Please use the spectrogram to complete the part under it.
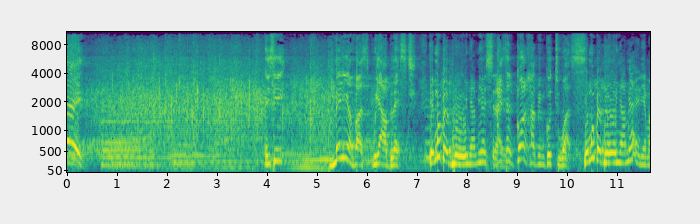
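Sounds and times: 
audience clapping: 0.0s - 6.9s
speech: 4.0s - 11.6s.

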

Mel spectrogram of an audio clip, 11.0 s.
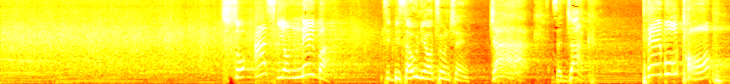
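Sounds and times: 
audience clapping: 0.0s - 6.8s
speech: 3.3s - 5.1s, 5.8s - 9.0s, 10.0s - 10.9s.

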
